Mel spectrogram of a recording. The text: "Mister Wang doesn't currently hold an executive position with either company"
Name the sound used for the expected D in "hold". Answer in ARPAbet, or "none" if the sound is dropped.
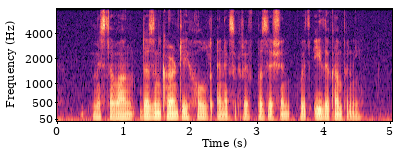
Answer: D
